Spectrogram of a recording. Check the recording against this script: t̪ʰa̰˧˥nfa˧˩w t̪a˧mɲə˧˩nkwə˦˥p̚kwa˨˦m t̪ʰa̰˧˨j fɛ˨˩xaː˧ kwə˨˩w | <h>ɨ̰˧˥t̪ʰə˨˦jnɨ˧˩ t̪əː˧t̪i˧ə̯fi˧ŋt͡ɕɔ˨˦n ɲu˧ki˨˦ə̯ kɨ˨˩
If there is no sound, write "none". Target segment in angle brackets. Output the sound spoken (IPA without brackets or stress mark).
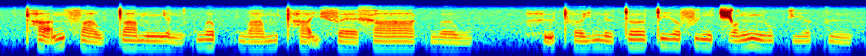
h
